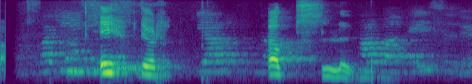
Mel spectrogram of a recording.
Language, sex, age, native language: Icelandic, male, 8, Icelandic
